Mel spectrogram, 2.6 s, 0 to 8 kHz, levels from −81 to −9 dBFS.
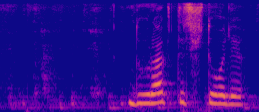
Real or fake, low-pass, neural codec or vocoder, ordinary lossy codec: real; 7.2 kHz; none; none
